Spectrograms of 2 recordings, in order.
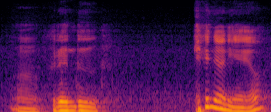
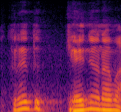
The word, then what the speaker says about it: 그랜드 캐년: 그랜드 캐년에 가면 발음 잘해야 돼. 이 된소리를 해야 돼요. 알겠죠? 그랜드 캐년이에요. 알겠죠? 웃지도 않아. 재미도 없어. 그랜드 개년하면 안 된다고.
